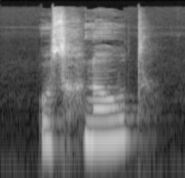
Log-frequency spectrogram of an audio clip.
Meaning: to dry up (become dry)
- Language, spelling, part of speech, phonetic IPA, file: Czech, uschnout, verb, [ˈusxnou̯t], Cs-uschnout.ogg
